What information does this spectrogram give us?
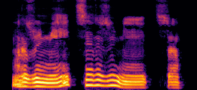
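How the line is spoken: Muttering. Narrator (Russian): забормотал Горбин

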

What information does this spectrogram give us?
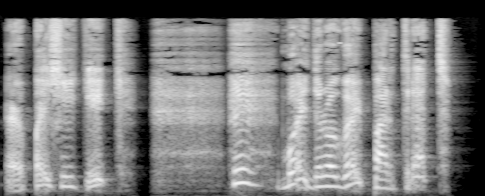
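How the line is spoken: Creaky voice, fake yawn. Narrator (Russian): скрипучим голосом сказал Финеас с притворным зевком

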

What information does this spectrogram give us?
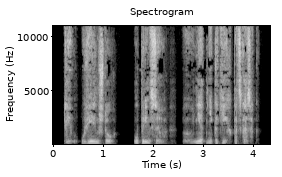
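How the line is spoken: Whispered question. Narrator (Russian): шепотом спросил Рон у Гарри

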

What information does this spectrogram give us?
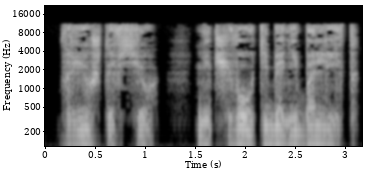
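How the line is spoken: Hiss. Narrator (Russian): прошипел он

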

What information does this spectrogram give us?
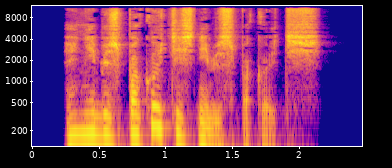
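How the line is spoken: Pleasant. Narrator (Russian): приятным тоном сказал Дамблдор

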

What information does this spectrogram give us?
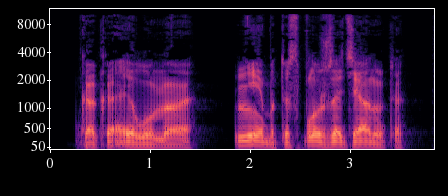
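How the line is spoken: Grumbling. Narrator (Russian): проворчал Гимли

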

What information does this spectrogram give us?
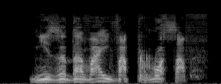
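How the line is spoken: Barking. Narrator (Russian): рявкнул дядя Вернон

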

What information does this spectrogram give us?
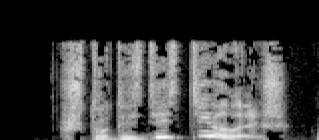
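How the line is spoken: Exclaiming. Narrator (Russian): воскликнул джин

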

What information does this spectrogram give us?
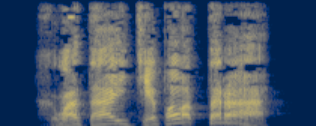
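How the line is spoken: Shrieking. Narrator (Russian): завизжала Беллатриса

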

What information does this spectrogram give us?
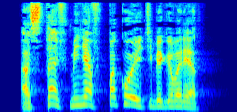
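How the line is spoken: Yelling. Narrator (Russian): Заорал Гарри

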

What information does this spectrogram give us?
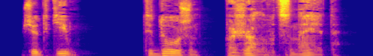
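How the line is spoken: Quiet. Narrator (Russian): тихо сказал Рон

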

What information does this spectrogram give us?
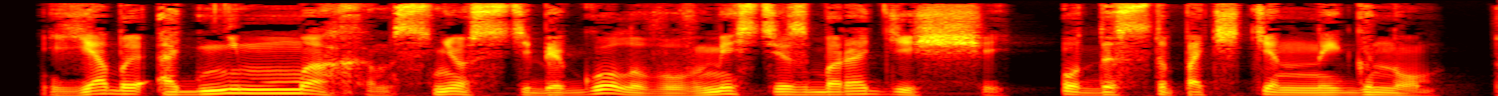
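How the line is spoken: Through gritted teeth. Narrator (Russian): процедил Эумер

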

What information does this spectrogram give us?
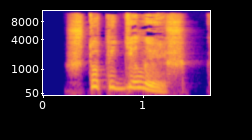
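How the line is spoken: Shouting. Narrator (Russian): кричал Седрик

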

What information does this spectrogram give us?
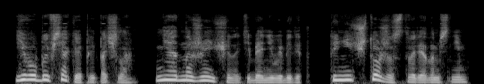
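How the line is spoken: Ghostly cooing. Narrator (Russian): проворковала призрачная Гермиона

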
